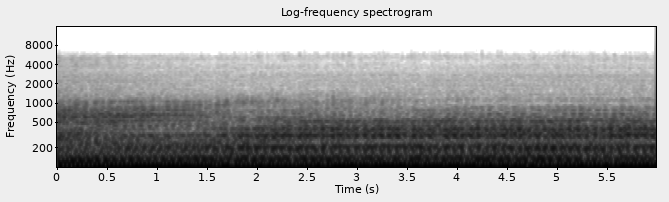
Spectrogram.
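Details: Craig's Mustang, cold start in the shop: a deep, even rumble with a steady beat and no knocks or stumbles. A healthy engine idling smoothly on a cold start.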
